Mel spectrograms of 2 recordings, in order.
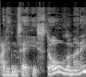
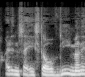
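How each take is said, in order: First: The word "stole" carries the emphasis. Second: The word "the" carries the emphasis. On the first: He took it some other way. "He borrowed it" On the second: It was some other money. "I can even change the emphasis on the"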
